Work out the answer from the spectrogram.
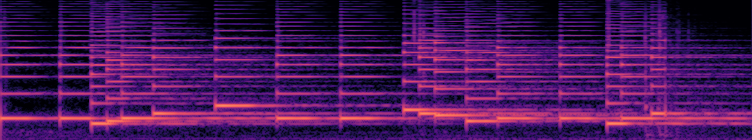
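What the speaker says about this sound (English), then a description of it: "So everything that plays kind of has that echoey feel to it." Bright plucked synth notes in a melodic run, each ringing into a long echoey reverb tail that fades out at the end.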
